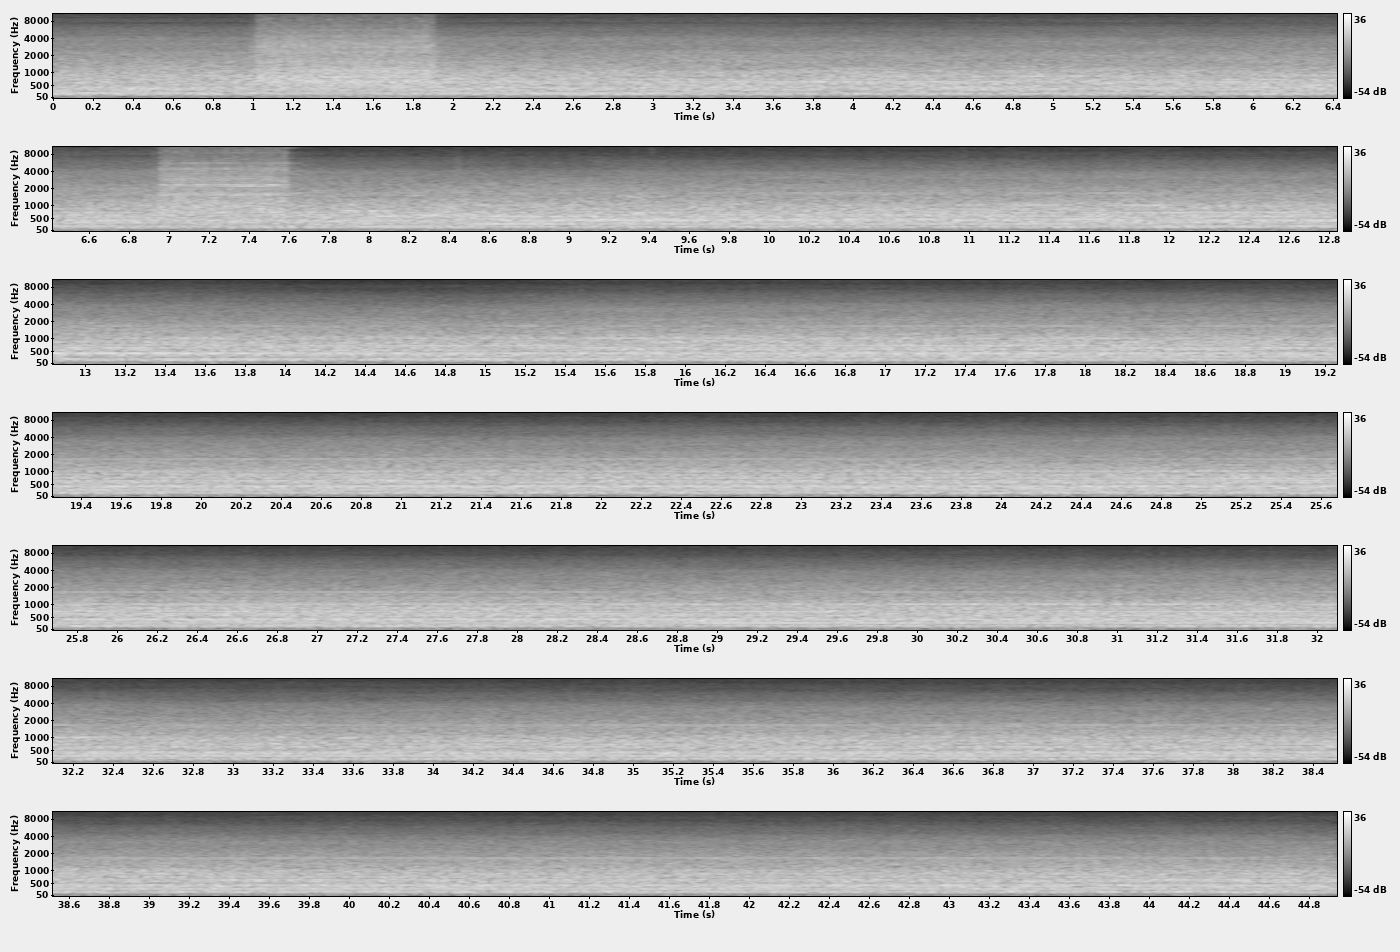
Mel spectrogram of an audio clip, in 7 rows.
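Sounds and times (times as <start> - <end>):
air compressor running: 0.0 - 44.9.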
